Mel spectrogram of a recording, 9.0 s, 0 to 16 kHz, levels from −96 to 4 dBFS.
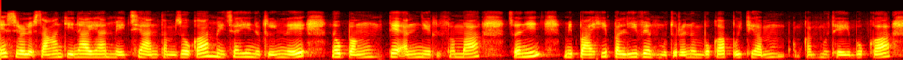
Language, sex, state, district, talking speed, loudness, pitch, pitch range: Mizo, female, Mizoram, Aizawl, 260 wpm, -17 LUFS, 190 Hz, 180-210 Hz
